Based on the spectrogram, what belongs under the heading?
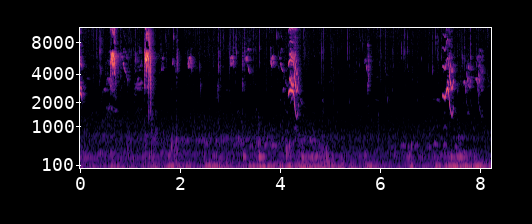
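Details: Cut-throat finches squabbling for their share of food at a feeder in a suburban garden in Pretoria, South Africa; sharp high chirps with two loud bursts early on, then downward-sweeping whistled notes, over a low rumbling background.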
